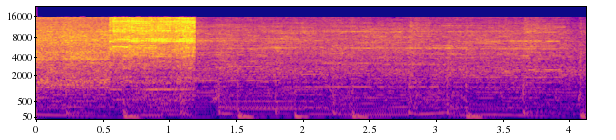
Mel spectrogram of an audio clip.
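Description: Angle grinder cutting metal, a harsh hiss for about the first second that then stops, over background music with a steady beat.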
